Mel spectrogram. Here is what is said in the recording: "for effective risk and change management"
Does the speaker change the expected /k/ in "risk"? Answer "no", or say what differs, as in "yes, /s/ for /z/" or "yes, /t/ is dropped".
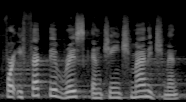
no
